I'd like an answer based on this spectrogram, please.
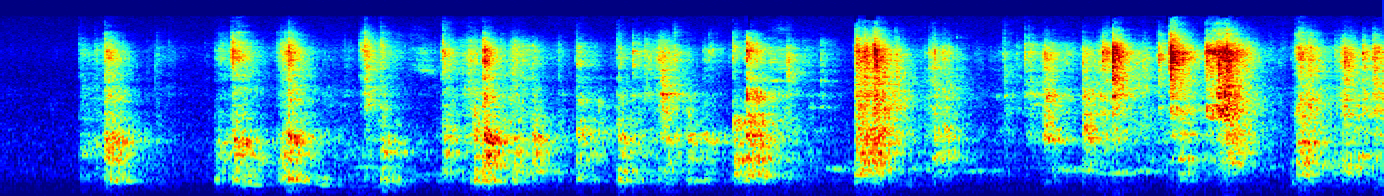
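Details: Keeshond puppies from a recent litter, seven weeks old, indoors: a run of short, harsh, noisy yelps and squeaks in quick bursts, some with a thin whining tone beneath, continuing almost without pause.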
